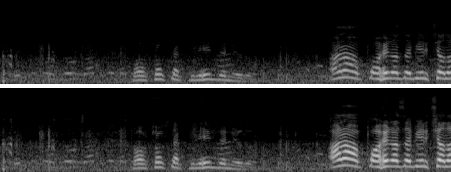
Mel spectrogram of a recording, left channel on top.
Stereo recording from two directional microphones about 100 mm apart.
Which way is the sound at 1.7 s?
40° left (ahead or behind).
